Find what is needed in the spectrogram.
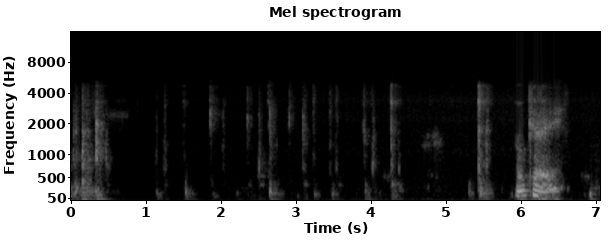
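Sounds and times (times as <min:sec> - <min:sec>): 
typing on a computer keyboard: 0:00.0 - 0:00.6, 0:01.2 - 0:04.5, 0:05.3 - 0:05.7
speech: 0:06.1 - 0:06.7.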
